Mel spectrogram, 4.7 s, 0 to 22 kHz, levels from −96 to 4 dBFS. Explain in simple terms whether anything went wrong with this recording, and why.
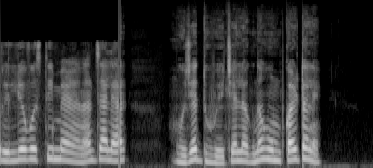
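For the first 1.5 seconds the speech sounds duller, a bit quieter, and carries a faint background hiss, with nothing above about 7.6 kHz. At 1.5 s a 20 ms gap of silence falls, and the sound suddenly opens up. The likely cause is an input switched to a poorer device. A simple tone filter would only dull the sound, but here the loudness, the hiss and the brightness all change together at one instant.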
